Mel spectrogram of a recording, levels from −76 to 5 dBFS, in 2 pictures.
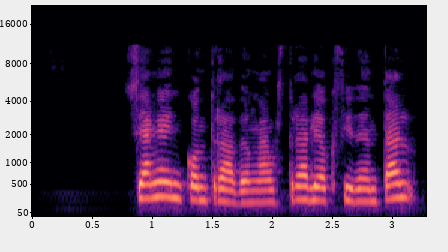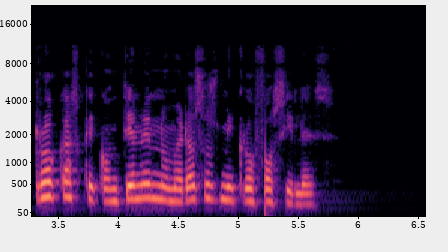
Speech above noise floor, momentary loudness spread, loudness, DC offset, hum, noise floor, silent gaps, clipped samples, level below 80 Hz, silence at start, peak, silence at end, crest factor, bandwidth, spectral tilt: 53 dB; 7 LU; -18 LUFS; under 0.1%; 50 Hz at -45 dBFS; -71 dBFS; none; under 0.1%; -62 dBFS; 0.8 s; -2 dBFS; 0.95 s; 18 dB; 11.5 kHz; -6 dB/octave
